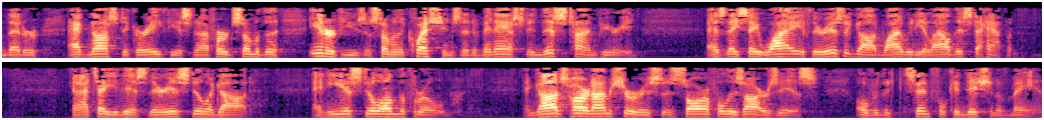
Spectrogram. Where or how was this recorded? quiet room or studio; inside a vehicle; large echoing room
large echoing room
